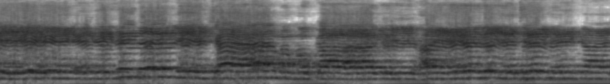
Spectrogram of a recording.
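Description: A group of men chanting a noha, a Shia Muharram lament, together into microphones, their amplified voices holding long, wavering sung lines without a break.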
